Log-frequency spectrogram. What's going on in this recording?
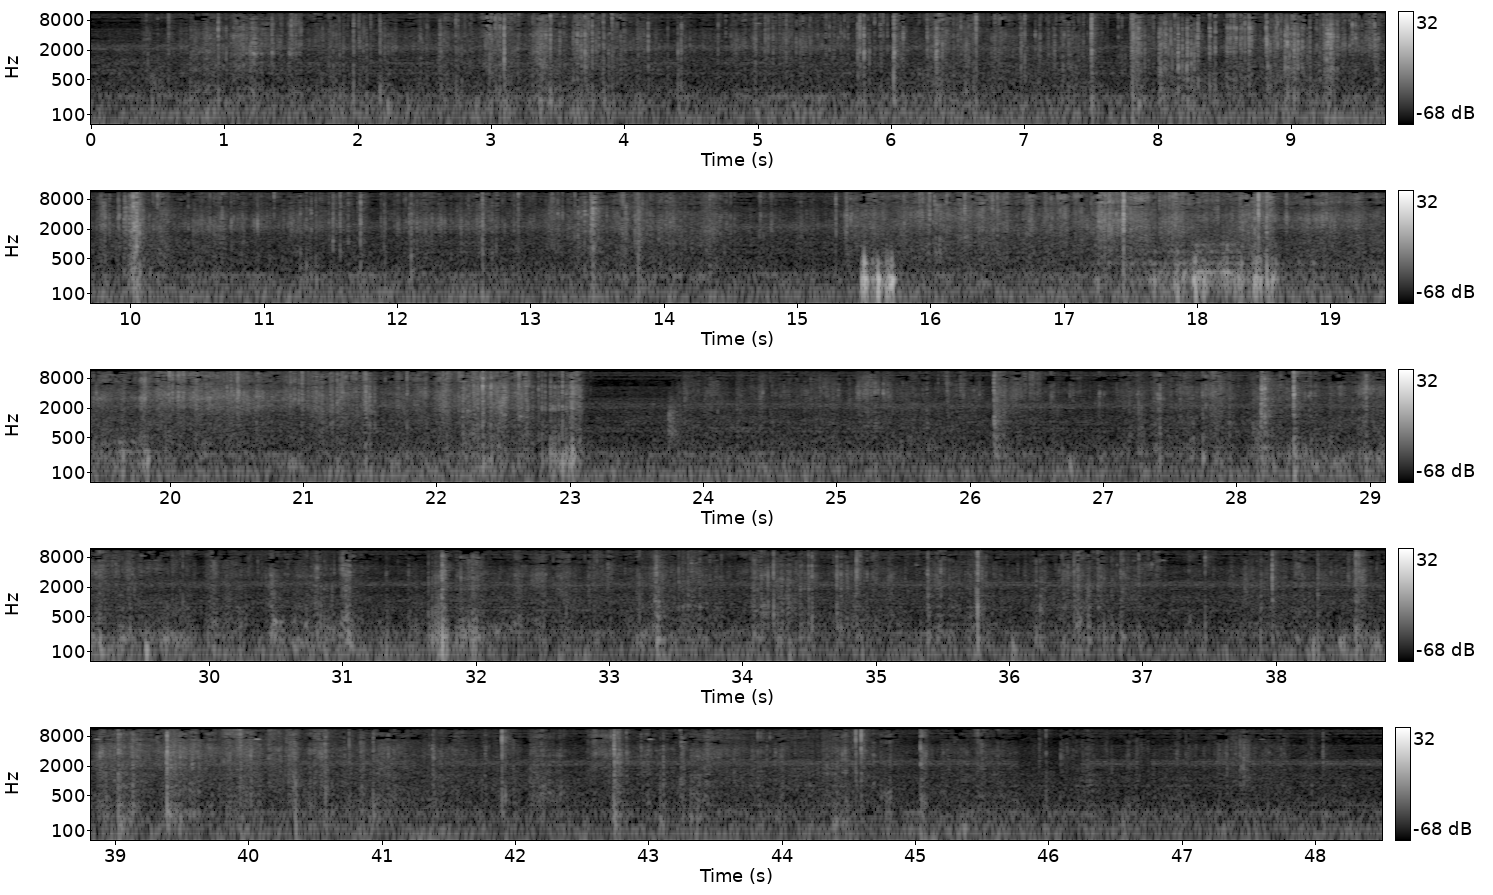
Crinkling dried flowers
Touching dried flowers and crinkling them between fingers. A rustling sound- resembles a small crackling fire.
dried-flowers, rustle, rustling, crinkling, crackling, leaves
